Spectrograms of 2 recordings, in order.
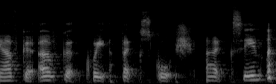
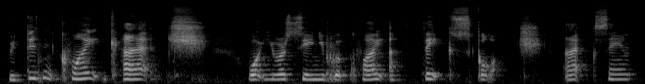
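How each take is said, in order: First: Said in the usual way. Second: Slow, drawn-out mock English accent; imitated English accent. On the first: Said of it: "That's me". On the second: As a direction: put on an English accent, spacing the words out slowly. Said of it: "like, English people saying".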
